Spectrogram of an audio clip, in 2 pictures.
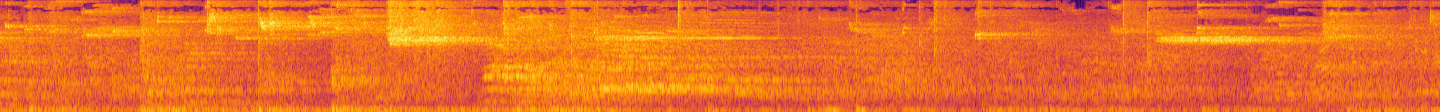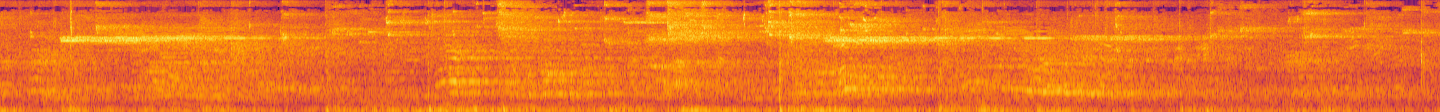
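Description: Volleyballs thump as players hit them, echoing in a large hall.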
